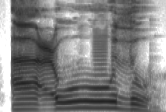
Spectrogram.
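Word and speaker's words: أعوذ: Namun untuk huruf ainnya saja auzu jadi bedakan antara pengucapan a dan juga pengucapan aa antara u dengan u.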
